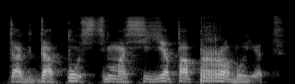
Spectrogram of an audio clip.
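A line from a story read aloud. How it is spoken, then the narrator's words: Waiter speaking through teeth. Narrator (Russian): процедил официант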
